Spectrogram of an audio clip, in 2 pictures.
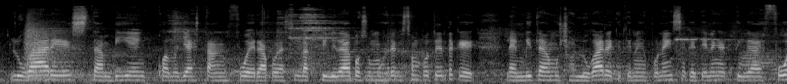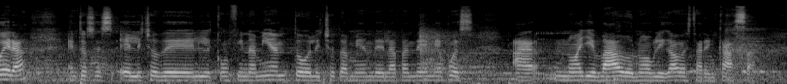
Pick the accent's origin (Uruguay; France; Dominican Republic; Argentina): Dominican Republic; de República Dominicana, queríamos algo que nos representara, que fuera nuestro, muy autóctono, muy de nuestras raíces.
